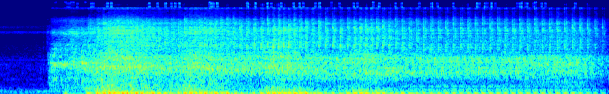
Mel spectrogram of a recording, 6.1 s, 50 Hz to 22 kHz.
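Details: i-Smart 110cc motorcycle engine, before the fix, starting and idling with a dry metallic timing chain rattle over the exhaust thump; the engine is infamous for this noise.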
